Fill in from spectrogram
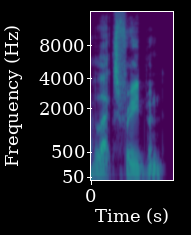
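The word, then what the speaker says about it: Lex Fridman: So, okay, popular podcast is a guy called Lex Friedman. Have I got his name right? Yeah, Lex Friedman.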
